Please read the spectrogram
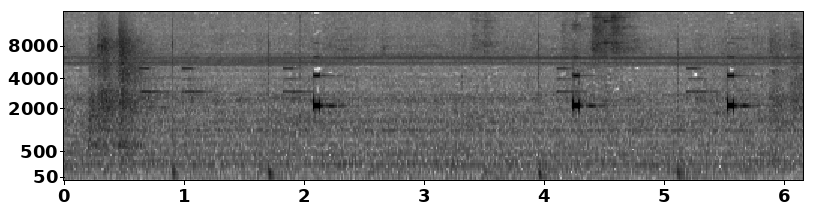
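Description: Three short, high electronic beeps from a press brake controller's touchscreen keypad as number keys are pressed, spaced a second or two apart. Faint taps of a fingertip on the screen fall between them, over a steady low hum.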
